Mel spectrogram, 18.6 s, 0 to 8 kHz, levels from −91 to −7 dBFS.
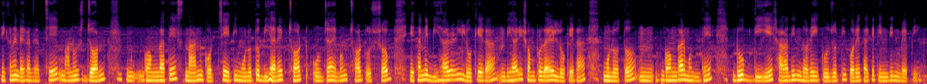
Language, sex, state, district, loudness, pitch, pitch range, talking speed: Bengali, male, Tripura, West Tripura, -18 LUFS, 150 Hz, 140-165 Hz, 115 wpm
